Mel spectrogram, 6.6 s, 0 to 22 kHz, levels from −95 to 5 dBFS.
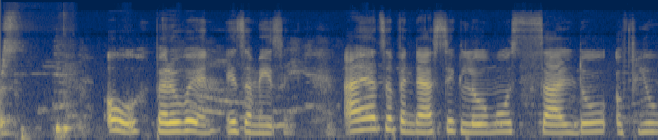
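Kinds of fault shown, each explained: Speech suppressed in double talk: at 2.55 to 2.62 s the voice drops by roughly 20 dB for about 70 ms, and again at 4.53 to 4.79 s it sinks by around 10 dB over roughly 150 ms of that span. The likely cause is an echo canceller that heard both ends talking together, could not tell the near talker from the loudspeaker return, and pulled the whole signal down to be safe.
Echo leak: at 4.37 to 4.42 s and again at 5.19 to 5.41 s a faint, delayed copy of the speech comes back 241 ms behind the original, at about 35 dB and then about 30 dB below the voice. This is likely a far-end loudspeaker being picked up by its own microphone, with the echo canceller there leaving a residue that travels back down the line as brief scraps.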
